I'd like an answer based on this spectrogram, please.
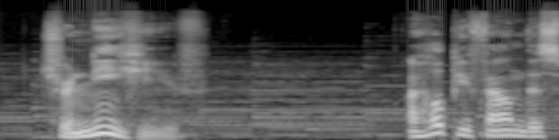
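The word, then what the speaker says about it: Chernihiv: chair becomes chair or chair ni is like knee the leg joint and who is like heave trinihive I hope you found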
